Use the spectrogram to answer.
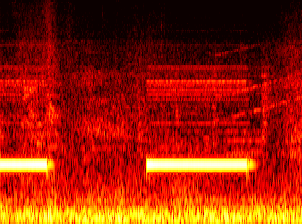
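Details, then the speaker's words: Postpartum hospital stay after emergency c-section: IV infusion pump alarm reporting air in the line despite a full IV bag, repeated steady electronic beeps over quiet room noise. "we have been having the worst time with these damn IV things they beep like I don't know why it's beeping it says there's air in the line there's a full bag of IV"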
